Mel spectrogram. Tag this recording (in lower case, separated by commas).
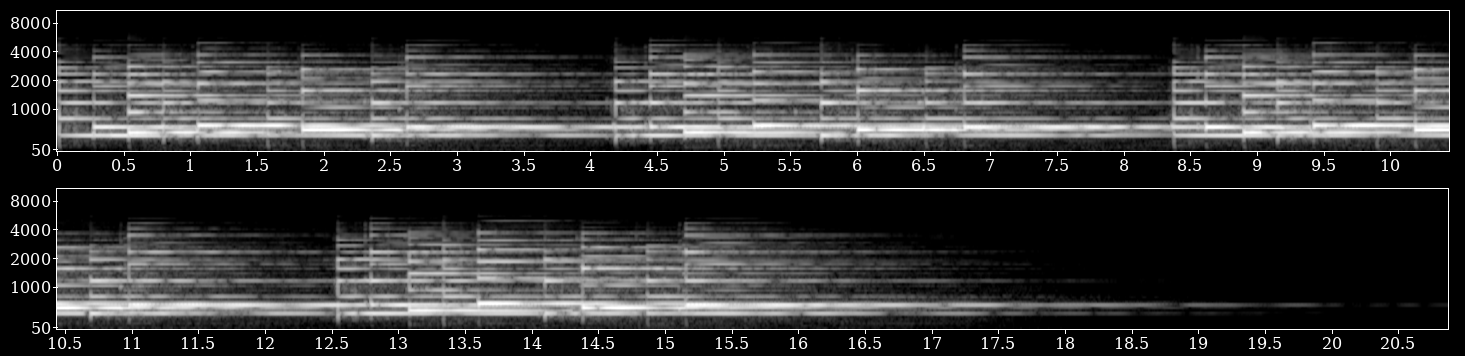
music, plucked string instrument, guitar, musical instrument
